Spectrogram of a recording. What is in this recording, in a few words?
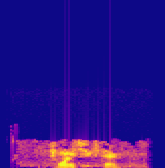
Sheriff Dispatch; Mesa County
